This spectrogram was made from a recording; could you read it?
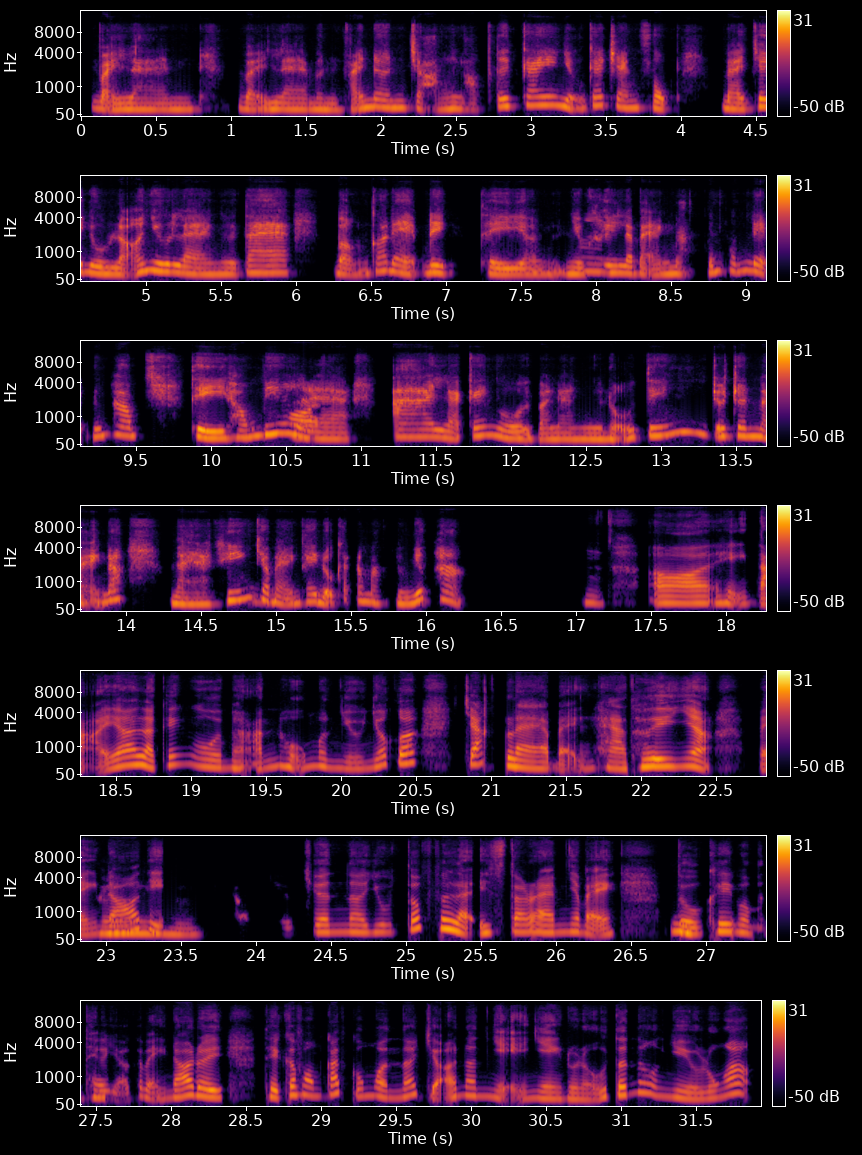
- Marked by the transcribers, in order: static; tapping; distorted speech; unintelligible speech
- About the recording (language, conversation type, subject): Vietnamese, podcast, Mạng xã hội ảnh hưởng đến gu của bạn như thế nào?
